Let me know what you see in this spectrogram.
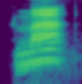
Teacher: Kalau hamzah jangan mengalir. Ma Cukup. Terputus dia karena huruf hamzah sukun ya, itu memiliki sifat apa? Syiddah. Suaranya tidak mengalir.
